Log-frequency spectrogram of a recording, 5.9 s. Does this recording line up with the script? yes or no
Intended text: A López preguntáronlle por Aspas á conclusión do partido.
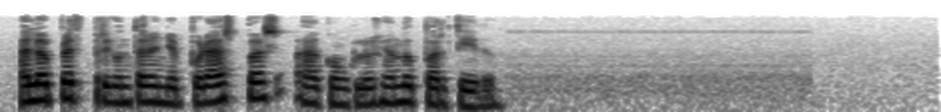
yes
